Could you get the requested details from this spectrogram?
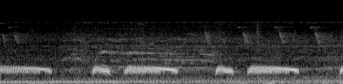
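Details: Spotted dove used as a decoy at the third spot against wild doves, giving its small, low 'ku-ang' coo: a clipped hoot followed by a long, level, slightly falling note, repeated twice, with faint chirps of other birds behind.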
